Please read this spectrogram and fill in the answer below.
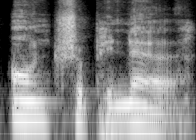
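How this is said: It is said in a posh, put-on accent. The speaker is trying to sound refined. "I say entrepreneur"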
